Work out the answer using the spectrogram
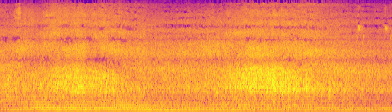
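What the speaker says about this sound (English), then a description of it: "It's very hard to do videos with traffic." Road traffic rumbles past nearby, a continuous low drone with two broader swells as vehicles go by, steady and fairly loud throughout.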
